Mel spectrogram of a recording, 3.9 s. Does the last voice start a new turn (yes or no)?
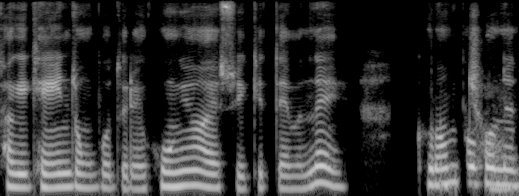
no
